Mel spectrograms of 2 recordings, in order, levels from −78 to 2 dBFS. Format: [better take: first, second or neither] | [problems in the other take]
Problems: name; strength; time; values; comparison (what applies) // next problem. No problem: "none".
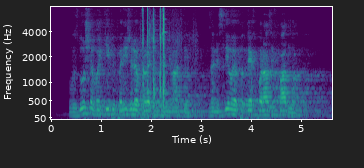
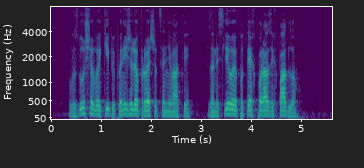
second | background sound (Car); 1 dB below the speech // room echo; dies away in 2 s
